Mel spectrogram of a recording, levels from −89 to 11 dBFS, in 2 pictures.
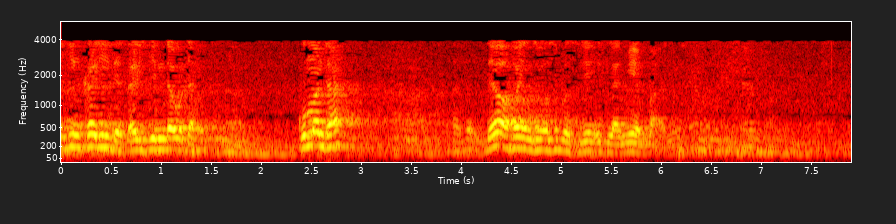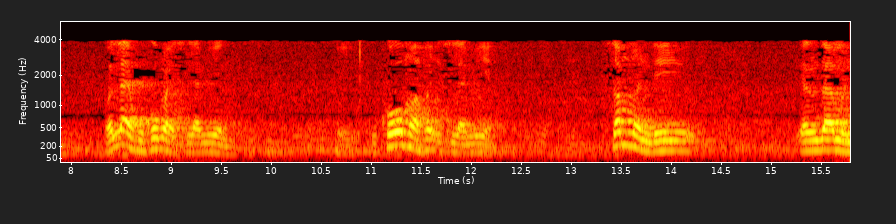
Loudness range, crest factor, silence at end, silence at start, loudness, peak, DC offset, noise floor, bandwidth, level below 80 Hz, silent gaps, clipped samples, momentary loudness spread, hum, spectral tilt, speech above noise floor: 5 LU; 18 dB; 0 s; 0 s; -19 LUFS; -2 dBFS; under 0.1%; -39 dBFS; 4.1 kHz; -58 dBFS; none; under 0.1%; 23 LU; none; -10.5 dB/octave; 22 dB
